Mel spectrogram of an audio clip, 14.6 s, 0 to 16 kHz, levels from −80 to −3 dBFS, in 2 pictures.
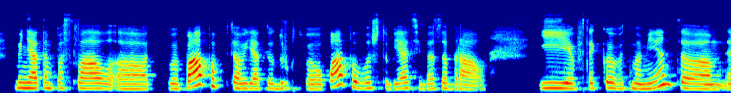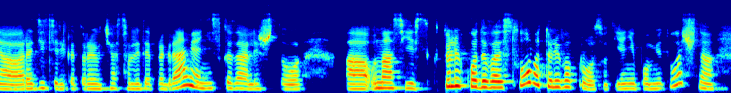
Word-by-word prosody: меня, 215 -1 +4
там, 205 0 -4
послал, 205 -1 +1
а, 180 -1 0 0.2
твой 190 -1 -4
папа, 290 - +8
потом 220 -8 -2
я 195 -1 -1
тут 190 -1 -7
друг 205 0 -7
твоего 180 -1 -3
папы, 250 - +4
вот 210 0 -4
чтоб 210 -5 -11
я 200 +3 0
тебя 190 -2 -8
забрал". 180 -4 -3 0.5
И 210 -1 +2
в 195 - -17
такой 205 +1 -1
вот 195 +1 -9
момент, 215 - +1
а 190 -3 +3 0.4
а, - - 0
родители, 200 +1 -5
которые 185 0 -6
участвовали 190 +1 -9
в 185 - -11
этой 190 - -7
программе, 205 - +2
они 200 -2 -4
сказали, 200 -3 -4
что, 180 -2 -3 0.5
а, 180 -1 +3
у - - -5
нас 215 0 +2
есть 195 -2 -7
то 275 - +4
ли 295 - +9
кодовое 245 -5 +5
слово, 350 - +2
то 280 - -1
ли 250 - +2
вопрос. 245 -10 -4
Вот 170 - -12
я 185 - -6
не 190 0 -4
помню 190 +1 -7
точно. 275 - -3
200 Hz, 200 wpm, -22 LUFS, 185-215 Hz, 0.5 s, ли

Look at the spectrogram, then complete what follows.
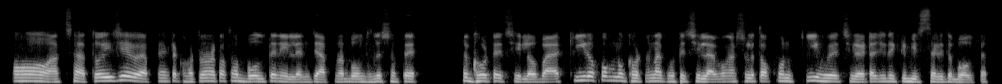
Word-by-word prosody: ও - - +4 0.4
আচ্ছা, 125 - -6
তো 160 - -2
এই 170 - +5
যে 200 - +4 0.2
আপনি - - -12
একটা - - -3
ঘটনার 150 +4 0
কথা 160 +1 -2
বলতে 135 +1 +1
নিলেন, 115 -2 0
যে - - +1
আপনার 130 -1 -3
বন্ধুদের 125 +1 -1
সাথে 135 0 -1 0.7
ঘটেছিল 145 -4 0 0.2
বা 130 - +3 0.2
কিরকম 190 +1 0 0.2
ঘটনা 150 +1 +1
ঘটেছিল? 135 +1 -1
এবং 130 +2 -4
আসলে 145 +2 -2
তখন 150 +3 0 0.2
কি 170 - -5
হয়েছিল 140 -2 +1
এটা 135 - +1
যদি 140 - -1
একটু 140 - -2
বিস্তারিত 125 0 -2
বলতেন? 110 +1 -2
135 Hz, 180 wpm, -22 LUFS, 125-150 Hz, 0.7 s, এই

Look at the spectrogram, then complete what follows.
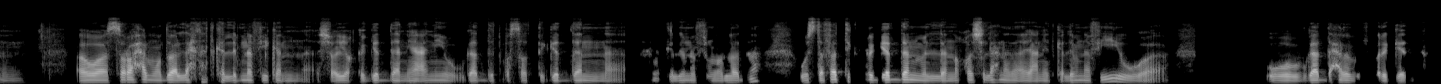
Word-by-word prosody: امم. 90 -2 -16 0.6
هو 100 +2 +5
الصراحة 110 +3 +4
الموضوع 100 0 +3
اللي 100 +1 +2
إحنا - - 0
اتكلّمنا 95 +2 -1
فيه 100 +1 -4
كان 85 -2 -6
شيّق 95 -1 +1
جدًا 95 -1 -1
يعني، 90 +2 0
وبجد 95 0 -3
اتبسطت - - -5
جدًا 90 +1 0
إن 90 -2 -5
إحنا 80 - -10
اتكلّمنا 95 +2 -5
في 95 - -7
الموضوع 90 +1 -1
ده - - -7 0.4
واستفدت - - +3
كتير 110 - -2 0.2
جدًا 110 +1 +5
من 95 -3 -1
النقاش 90 +3 +3
اللي 105 - -2
إحنا 95 -5 -3
يعني 85 0 0
اتكلّمنا 95 +3 -4
فيه 125 +8 -2
و 95 -6 -2 1.1
وبجد 95 +1 +2
حابب 95 -1 +2
أشكرِك - - -3
جدًا. - - -3
95 Hz, 150 wpm, -27 LUFS, 90-100 Hz, 1.1 s, هو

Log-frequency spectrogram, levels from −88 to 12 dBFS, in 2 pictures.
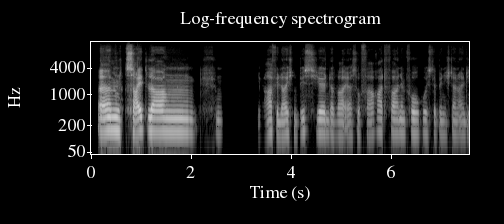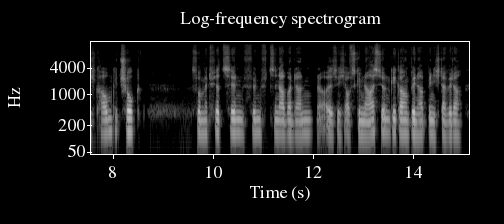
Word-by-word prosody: Ähm, 155 +1 +9
'n 145 - -4
Zeit 155 0 +7
lang, 145 -2 +5 0.4
hm, 130 -1 -16 0.8
ja, 135 +3 -4
vielleicht 125 -1 -5
'n 120 - -18
bisschen, 140 -1 -2
da 125 -2 -10
war 125 0 -6
eher - - -10
so 130 +1 -14
Fahrradfahren 135 +2 -8
im 135 -1 -8
Fokus. 135 0 -5
Da - - -12
bin 130 -1 -15
ich 125 - -14
dann 130 -1 -13
eigentlich 125 0 -16
kaum 135 +2 -7
gejoggt, 145 0 0 1.0
so 140 - -6
mit 135 0 -11
14, 135 0 -3
15. 135 0 -11
Aber 130 0 -5
dann, 130 +2 -11
als 125 0 -9
ich 130 -1 -14
aufs 125 - -11
Gymnasium 130 +2 -6
gegangen 135 -1 -4
bin, 135 -1 0
habe 130 0 -11
bin 130 - -6
ich 125 0 -12
da 130 -2 -8
wieder 125 -1 -7
135 Hz, 160 wpm, -22 LUFS, 125-140 Hz, 1.0 s, Ähm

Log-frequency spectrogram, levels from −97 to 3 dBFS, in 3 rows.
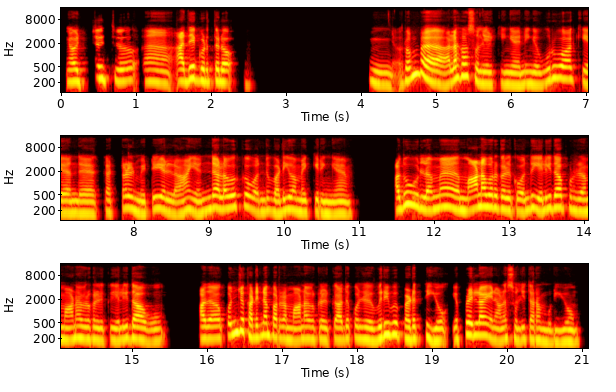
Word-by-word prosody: அச்சச்சோ! 215 +2 -2 0.3
அ, - - -3 0.4
அதே 230 +4 +5
குடுத்துடும். 205 -2 +1 1.9
ம். 175 -4 -4 0.2
ரொம்ப 320 +8 +2 0.3
அழகா 245 +10 +4
சொல்லியிருக்கீங்க. 180 -3 -3 0.2
"நீங்க 185 -1 -2
உருவாக்கிய 245 -5 -1
அந்த 175 0 -2 0.3
கற்றல் 185 +6 -3
மெட்டீரியல்லாம், 175 -1 -1 0.2
எந்த 205 +6 -1
அளவுக்கு 240 +3 0
வந்து 185 +1 -4
வடிவமைக்கிறீங்க? 180 -3 -2 0.8
அதுவும் 275 +4 +1
இல்லாம 210 +1 +1 0.4
மாணவர்களுக்கு 225 -3 +4
வந்து 205 +5 -3
எளிதா 230 +4 +2
புரிற 200 -3 -3
மாணவர்களுக்கு 190 -2 -2
எளிதாவும், 185 -4 0 0.5
அத 200 0 +2 0.2
கொஞ்சம் 285 +4 +3
கடினப்படுற 210 -2 +2
மாணவர்களுக்கு 190 0 -3
அத 200 +2 -5
கொஞ்சம் 190 -3 -1
விரிவுபடுத்தியும், 200 -6 0 0.2
எப்படியெல்லாம் 245 +2 +4
என்னால 180 0 -3
சொல்லி 185 +1 -4
தர 185 -1 -2
முடியும்? 160 0 -4
200 Hz, 105 wpm, -24 LUFS, 185-230 Hz, 1.9 s, அதே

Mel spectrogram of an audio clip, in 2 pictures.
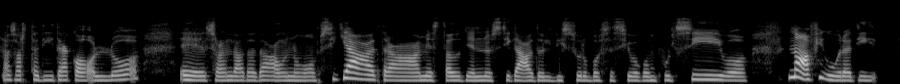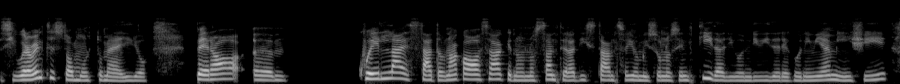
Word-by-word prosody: una 215 - -6
sorta 210 0 -5
di 200 0 -6
tracollo 200 +3 -2 0.4
e 200 -3 +1
sono 185 0 -3
andata 185 0 -2
da 195 0 -2
uno 185 0 -3
psichiatra, 210 -7 +2
mi 195 - 0
è - - -1
stato 190 0 -3
diagnosticato 185 0 -2
il 180 - -5
disturbo 185 +1 -6
ossessivo 185 +1 -7
compulsivo 190 +1 -2 0.4
no 335 -7 +8
figurati, 190 - -2 0.2
sicuramente 215 - +4
sto 220 -7 +1
molto 195 0 -3
meglio, 180 -1 -2 0.4
però, 240 +2 +5
ehm, 200 -2 0 0.7
quella 270 +1 +5
è 255 - 0
stata 210 -1 0
una 215 +4 +1
cosa 240 0 +3
che 225 - -3
nonostante 195 +2 -2
la 190 - 0
distanza 205 0 -3
io 205 - 0
mi 190 - 0
sono 190 +2 -3
sentita 195 - -1
di 180 0 -5
condividere 180 0 -4
con 180 0 -5
i 180 - -2
miei 195 +3 +1
amici 205 +3 -2
195 Hz, 150 wpm, -26 LUFS, 185-215 Hz, 0.7 s, no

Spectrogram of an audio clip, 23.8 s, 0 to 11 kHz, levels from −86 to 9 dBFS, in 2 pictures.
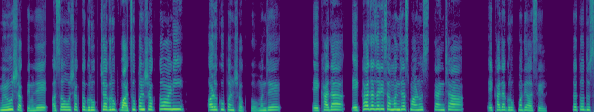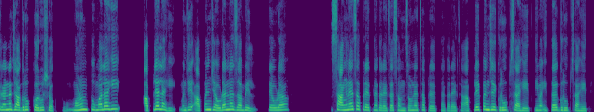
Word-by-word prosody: मिळू 255 +5 +7
शकते. 225 -5 -2
म्हणजे 235 +4 +1
असं 215 +7 -1
होऊ 270 0 +3
शकतं 275 0 -3
ग्रुपच्या 245 +4 +3
ग्रुप 280 0 +3
वाचू 230 +5 +5
पण 300 -1 +7
शकतो 315 +3 +1
आणि 315 0 +5 0.6
अडकू 280 +1 +2
पण 250 -4 +1
शकतो. 180 -4 -9
म्हणजे 245 +5 -2 0.8
एखादा 270 +5 +3 0.3
एखादा 330 +7 +4
जरी 335 0 +4
समंजस 290 0 +3
माणूस 265 0 0
त्यांच्या 265 0 0 0.6
एखाद्या 260 +2 -1
ग्रुपमध्ये 245 0 -3
असेल, 215 -3 -5 0.6
तर 270 - 0
तो 285 - -1
दुसऱ्यांना 270 +1 +1
जागरूक 260 +1 +2
करू 240 -1 +2
शकतो. 210 -3 -8
म्हणून 265 +3 +2
तुम्हाला 270 +3 +2
ही 350 +2 0 0.5
आपल्याला 310 +7 +3
ही 200 -2 -9
म्हणजे 230 +4 -5
आपण 275 +4 0
जेवढ्यांना 260 +3 +2
जमेल 230 -5 -2 0.3
तेवढा, 240 +1 -1 1.0
सांगण्याचा 280 +4 +2
प्रयत्न 240 -3 -4
करायचा, 220 0 -4
समजवण्याचा 225 +2 -4
प्रयत्न 200 -1 -8
करायचा. 190 -1 -9
आपले 250 +7 -2
पण 285 -2 +4
जे 275 0 +2
ग्रुप्स 235 +2 -2
आहेत 210 -3 -1
किंवा 220 0 -4
इतर 245 +4 -2
ग्रुप्स 225 -1 -4
आहेत, 190 -3 -4
250 Hz, 140 wpm, -20 LUFS, 225-280 Hz, 1.0 s, मिळू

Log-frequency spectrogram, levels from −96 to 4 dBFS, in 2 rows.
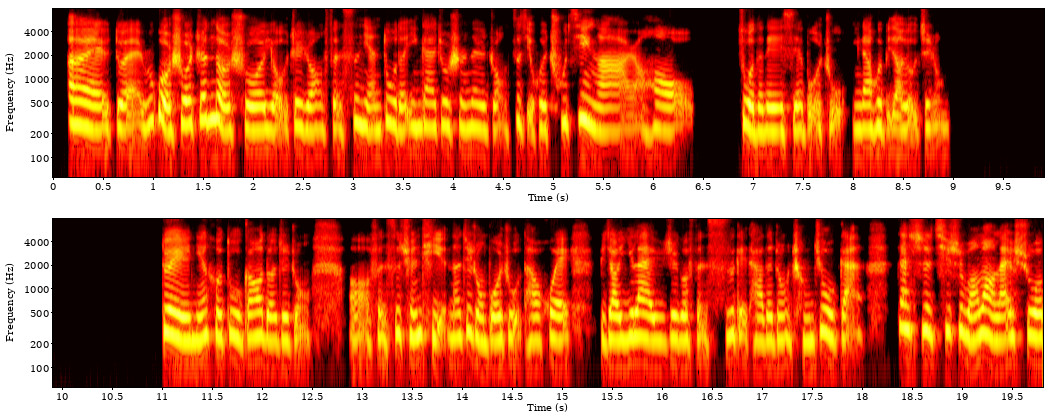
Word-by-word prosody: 哎， 250 -5 +5
对。 230 +1 +1
如 275 +5 -3
果 215 - +7
说 265 +4 +4
真 300 +3 +3
的 275 -8 +5
说 225 0 +2
有 220 -1 -3
这 250 -1 0
种 225 0 -3
粉 230 +1 -6
丝 270 +6 -2
粘 225 -3 -2
度 265 +3 -1
的， 220 -2 -2
应 240 +1 -3
该 245 -1 -3
就 255 +1 -3
是 240 0 -1
那 235 -1 -2
种 225 0 -8
自 280 - -5
己 - - -8
会 230 -1 -1
出 280 - -4
镜 285 -1 +3
啊， 215 0 -1
然 - - -10
后 225 - -3 0.4
做 245 -5 +5
的 210 -1 -1
那 215 0 +3
些 220 +1 -2
博 - - -6
主， - - -9
应 230 - -6
该 235 0 -1
会 245 +2 +1
比 - - -10
较 - - -3
有 225 - -3
这 235 - -7
种 250 -1 -13 2.1
对， 245 -6 +7
粘 225 +2 +1
合 245 -1 +1
度 245 0 0
高 240 +2 +1
的 225 -2 0
这 220 0 0
种， 220 - -8 0.4
呃， - - -6
粉 245 -3 -5
丝 275 - -3
群 250 0 +1
体， 260 -2 -2
那 235 +1 -3
这 285 - -1
种 230 -4 0
博 220 +1 +3
主 235 +2 -4
他 220 0 -4
会 225 0 0 0.3
比 225 - -7
较 225 0 +3
依 225 +2 +1
赖 240 -3 +4
于 220 0 -2
这 230 +2 +1
个 225 0 +1
粉 230 +2 -8
丝 250 +5 -5
给 255 -1 -3
他 215 +1 -5
的 220 0 0
这 225 - -4
种 230 +1 -4
成 215 0 0
就 255 0 +1
感。 235 +4 -2 0.3
但 325 -2 +3
是 300 -2 0
其 260 +4 -3
实 290 +1 0
往 240 -2 +2
往 260 -5 +4
来 220 +2 +2
说， 245 0 +3
235 Hz, 270 characters per minute, -23 LUFS, 220-255 Hz, 2.1 s, 果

